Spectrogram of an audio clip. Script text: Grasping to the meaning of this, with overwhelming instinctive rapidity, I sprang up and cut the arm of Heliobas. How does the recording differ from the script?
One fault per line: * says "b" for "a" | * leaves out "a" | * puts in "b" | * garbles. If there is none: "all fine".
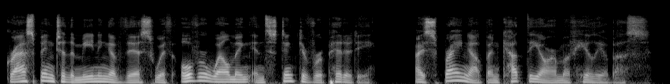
all fine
